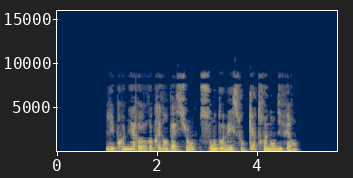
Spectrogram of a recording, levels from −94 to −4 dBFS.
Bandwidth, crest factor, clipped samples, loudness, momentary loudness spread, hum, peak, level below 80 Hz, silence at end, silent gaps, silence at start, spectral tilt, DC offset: 9.4 kHz; 18 dB; under 0.1%; -21 LUFS; 7 LU; none; -4 dBFS; -66 dBFS; 0.8 s; none; 1 s; -6.5 dB/octave; under 0.1%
